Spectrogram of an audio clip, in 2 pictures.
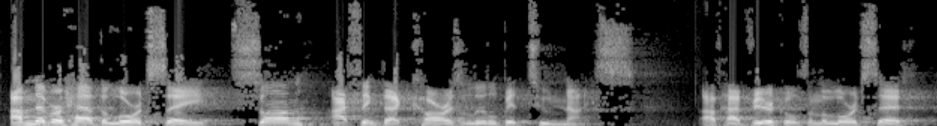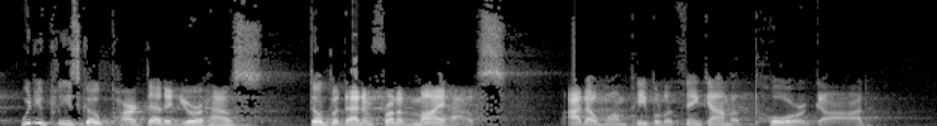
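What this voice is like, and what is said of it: Put-on American TV preacher accent. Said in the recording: “often American on TV ... Shall I try the accent? Yeah, shall I try the accent? Let's try the accent.”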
